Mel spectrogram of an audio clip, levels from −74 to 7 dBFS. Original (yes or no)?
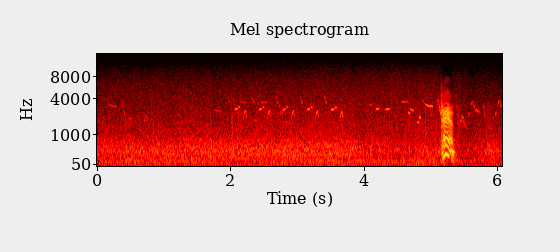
yes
